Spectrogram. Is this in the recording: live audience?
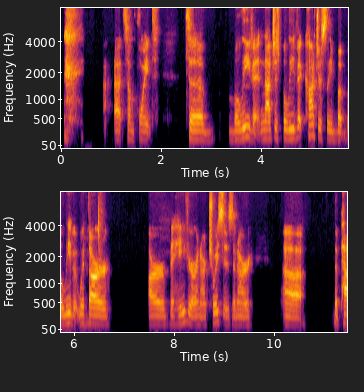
no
